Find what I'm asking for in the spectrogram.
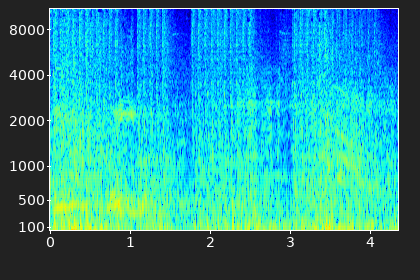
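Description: Grenade launcher fire in a first-person video game: dense, loud bursts of rapid gunfire-like blasts with booming impacts that run almost continuously, with brief dips between volleys.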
